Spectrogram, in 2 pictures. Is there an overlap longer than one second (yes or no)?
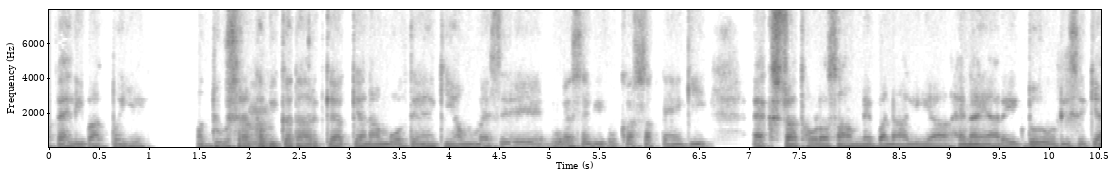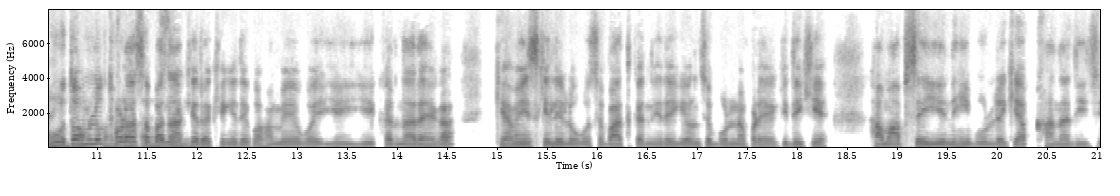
yes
